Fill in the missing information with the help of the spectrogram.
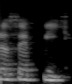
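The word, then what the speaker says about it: recipe: resep oh oh resep resep I bahasa Inggrisnya resepi kalau kamu pernah dengar istilah atau nama toko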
